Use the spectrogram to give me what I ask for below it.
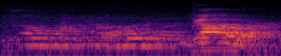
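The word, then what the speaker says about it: Ghawar: G-H. How do you pronounce it? Gawar.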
